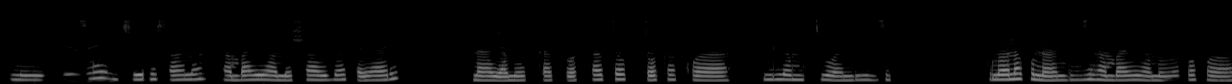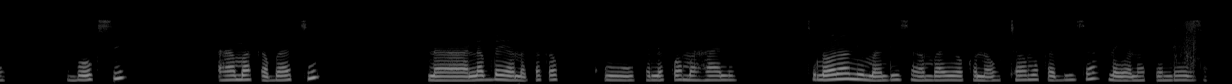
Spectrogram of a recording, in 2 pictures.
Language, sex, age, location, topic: Swahili, female, 25-35, Nakuru, agriculture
